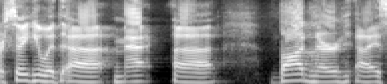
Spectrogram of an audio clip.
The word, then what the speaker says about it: Bodnar: transactions amazing we're speaking with uh Matt uh bod is how you pronounce it but how you spell it is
